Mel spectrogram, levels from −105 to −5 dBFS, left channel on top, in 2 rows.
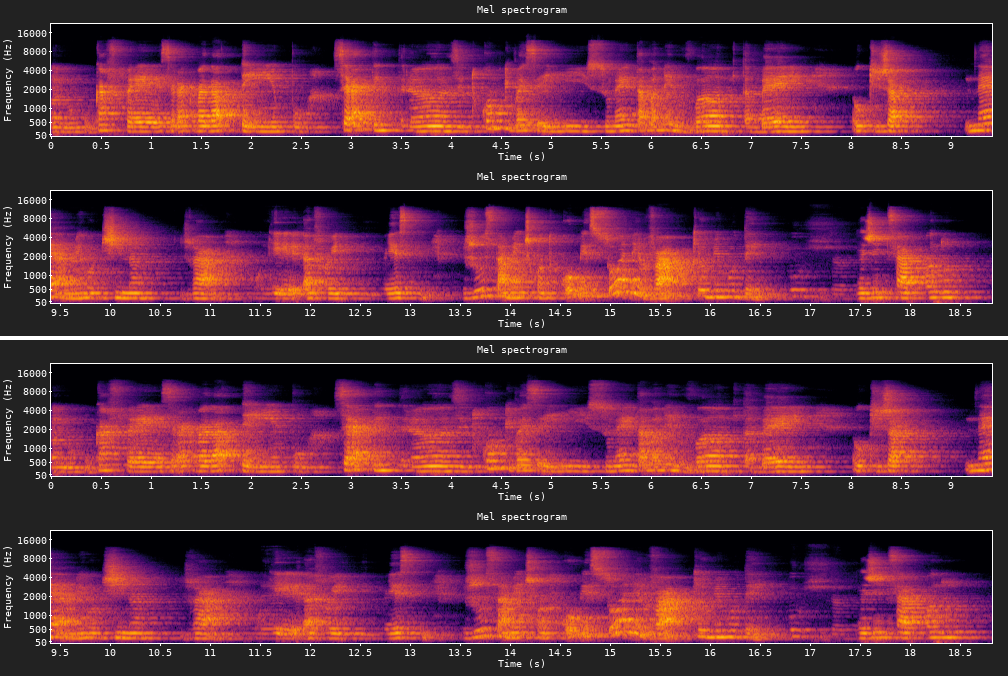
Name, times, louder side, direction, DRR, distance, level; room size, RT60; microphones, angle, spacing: voice 1, 0.0-8.5 9.1-10.4 10.7-11.3 11.6-12.3 12.7-16.5 17.5-18.4, left 2 dB, 60° left, 0 dB, 0.5 m, -27 dB
voice 2, 10.8-12.2 12.5-12.6 16.8-17.7, right 1 dB, 65° right, 1 dB, 0.5 m, -46 dB
3.6 x 2.1 x 2.2 m, 1.0 s
head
